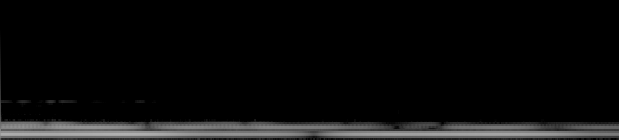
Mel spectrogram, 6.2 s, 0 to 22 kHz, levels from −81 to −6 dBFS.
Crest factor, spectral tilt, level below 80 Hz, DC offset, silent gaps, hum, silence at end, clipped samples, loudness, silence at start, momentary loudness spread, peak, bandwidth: 10 dB; -14.5 dB/octave; -78 dBFS; under 0.1%; none; none; 0 s; under 0.1%; -37 LUFS; 0 s; 10 LU; -26 dBFS; 1.2 kHz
